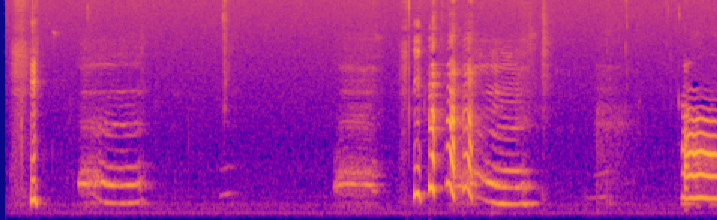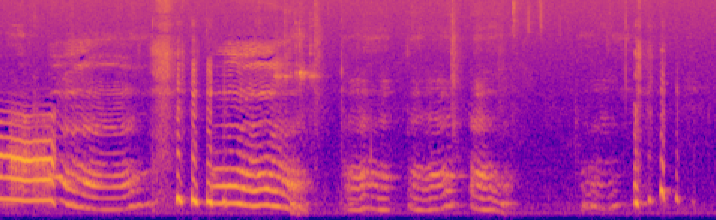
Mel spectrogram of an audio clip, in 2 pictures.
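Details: Female dog vocalizing indoors, as she does every night while the TV is on: a chatty, screechy run of drawn-out harmonic whines and yowls rising and falling in pitch, some bending like talking, in uneven bursts with short pauses.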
